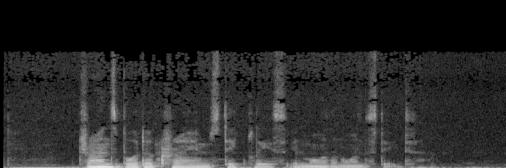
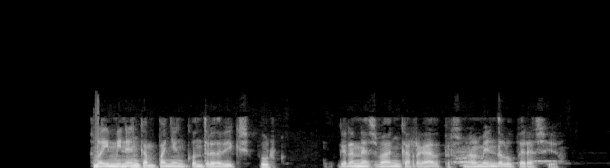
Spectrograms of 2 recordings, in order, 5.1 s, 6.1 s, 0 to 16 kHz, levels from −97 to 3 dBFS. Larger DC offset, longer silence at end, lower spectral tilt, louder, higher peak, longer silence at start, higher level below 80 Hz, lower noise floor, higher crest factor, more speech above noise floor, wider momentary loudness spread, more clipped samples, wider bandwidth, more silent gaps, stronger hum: neither; second, 0.3 s vs 0.5 s; second, -8 dB/octave vs -9.5 dB/octave; second, -21 LUFS vs -18 LUFS; about the same, -4 dBFS vs -2 dBFS; second, 0.1 s vs 0.9 s; first, -38 dBFS vs -52 dBFS; second, -47 dBFS vs -56 dBFS; about the same, 18 dB vs 16 dB; second, 27 dB vs 39 dB; first, 24 LU vs 8 LU; neither; first, 10.5 kHz vs 5.6 kHz; neither; neither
